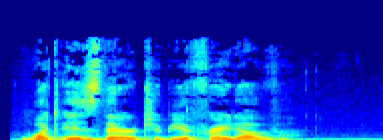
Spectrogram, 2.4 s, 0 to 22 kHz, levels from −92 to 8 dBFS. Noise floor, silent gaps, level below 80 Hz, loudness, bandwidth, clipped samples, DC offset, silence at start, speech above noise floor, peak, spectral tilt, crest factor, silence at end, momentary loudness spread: -50 dBFS; none; -52 dBFS; -22 LUFS; 16 kHz; under 0.1%; under 0.1%; 0.15 s; 28 dB; -6 dBFS; -6.5 dB/octave; 18 dB; 0.6 s; 8 LU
